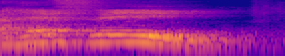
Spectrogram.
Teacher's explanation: Observe que a sílaba tônica ou a mais forte é fém, é a última, então é oxítona. Termina em EM, então deve ser acentuada.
